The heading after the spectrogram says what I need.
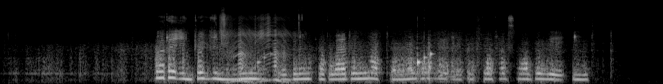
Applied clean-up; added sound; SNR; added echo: neural mask model RNNoise.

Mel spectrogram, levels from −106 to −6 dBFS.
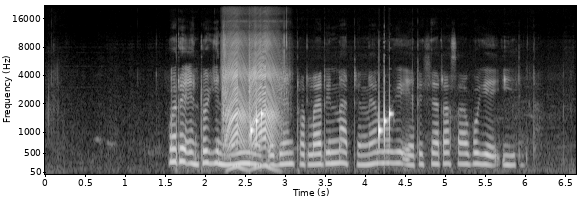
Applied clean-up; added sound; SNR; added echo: none; none; none; none.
